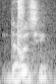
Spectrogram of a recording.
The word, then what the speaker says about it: Doechii: I don't know how to pronounce her name. I think Dochi. Yeah, that's it. Dochi.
